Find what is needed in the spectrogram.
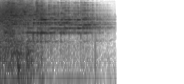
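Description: Intro sound effect: a sudden bright crash with high ringing tones, fading out within about a second and a half.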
